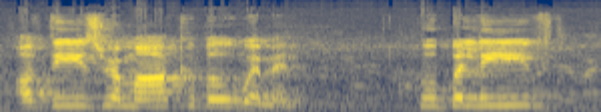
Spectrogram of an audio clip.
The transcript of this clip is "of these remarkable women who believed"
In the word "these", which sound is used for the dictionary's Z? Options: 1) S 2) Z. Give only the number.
2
